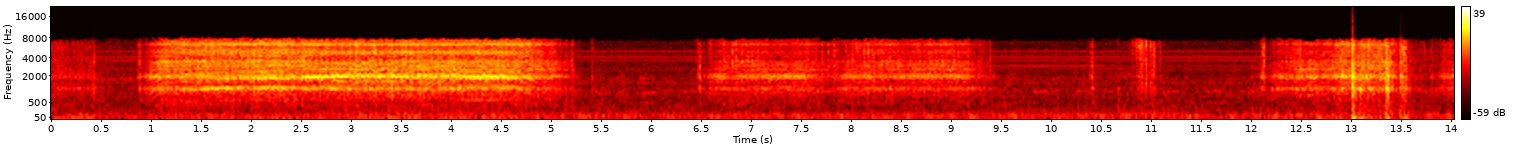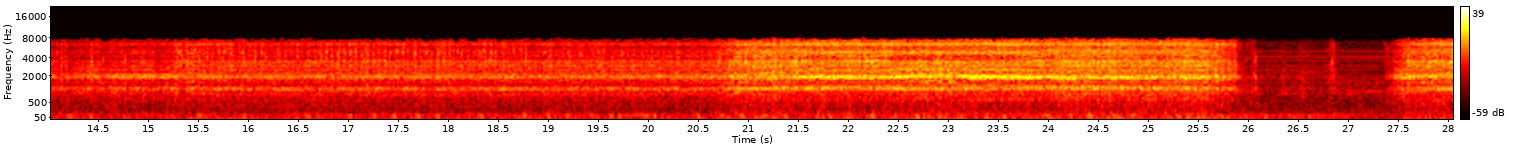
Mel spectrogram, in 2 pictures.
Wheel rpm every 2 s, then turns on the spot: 60, 160, 80, 30, 40, 10, 20, 50, 70, 70, 110, 160, 140, 40.
none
